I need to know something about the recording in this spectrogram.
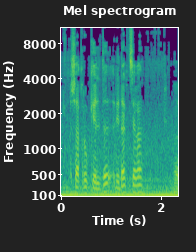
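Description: A person speaking, with a steady low hum running underneath.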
